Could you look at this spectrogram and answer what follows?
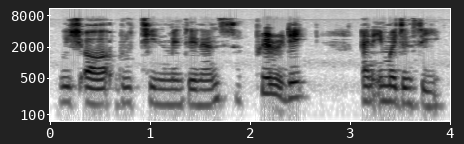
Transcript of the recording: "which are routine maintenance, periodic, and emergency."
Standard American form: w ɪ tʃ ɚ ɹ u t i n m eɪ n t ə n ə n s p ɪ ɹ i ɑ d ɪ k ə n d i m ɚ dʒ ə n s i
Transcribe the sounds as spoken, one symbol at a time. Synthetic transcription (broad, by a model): w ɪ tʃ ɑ ɹ u t i n m eɪ n t ə n ə n s p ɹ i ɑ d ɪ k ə n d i m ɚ dʒ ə n s i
